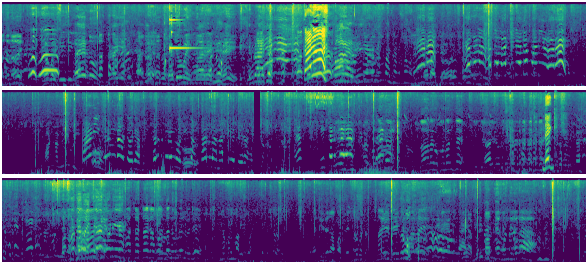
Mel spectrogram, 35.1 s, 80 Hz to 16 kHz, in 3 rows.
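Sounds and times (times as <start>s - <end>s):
voices shouting: 5.0s - 7.6s
people calling out: 5.1s - 6.9s
wind on microphone: 11.3s - 21.1s.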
